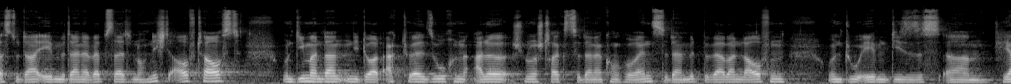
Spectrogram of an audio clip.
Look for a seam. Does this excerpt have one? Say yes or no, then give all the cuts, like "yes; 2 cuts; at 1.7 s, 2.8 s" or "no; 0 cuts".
no; 0 cuts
